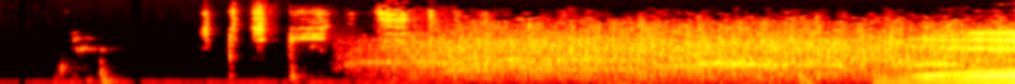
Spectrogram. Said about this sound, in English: They love the analysts. They love you, man. They're out here clapping and everything for you.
